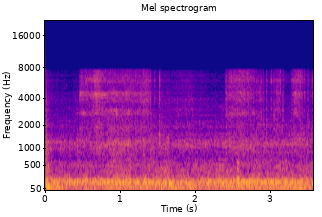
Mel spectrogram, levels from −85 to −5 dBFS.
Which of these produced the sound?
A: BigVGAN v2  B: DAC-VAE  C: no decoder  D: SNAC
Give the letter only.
D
